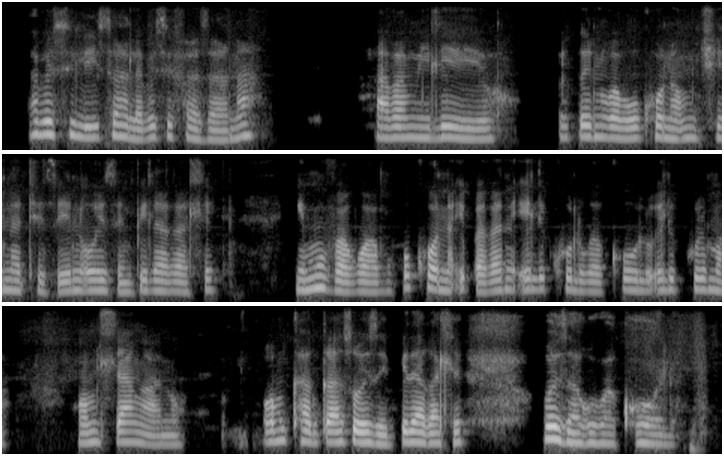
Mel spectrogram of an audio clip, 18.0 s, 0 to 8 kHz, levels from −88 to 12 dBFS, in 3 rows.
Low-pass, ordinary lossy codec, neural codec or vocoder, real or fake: 7.2 kHz; Opus, 24 kbps; none; real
